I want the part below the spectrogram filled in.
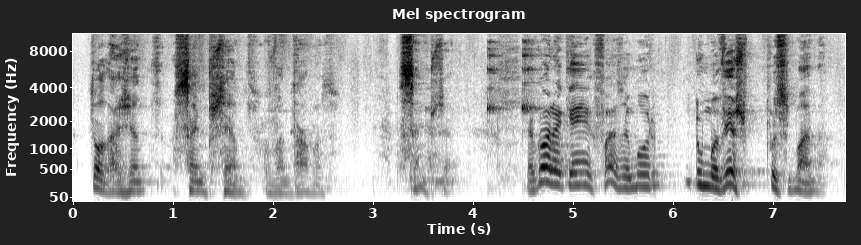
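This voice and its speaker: A man's fairly high voice with very wide pitch swings, fairly slow with long, frequent pauses, amid noticeable background noise and audible room echo. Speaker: weightlifter. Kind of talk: casual chat.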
